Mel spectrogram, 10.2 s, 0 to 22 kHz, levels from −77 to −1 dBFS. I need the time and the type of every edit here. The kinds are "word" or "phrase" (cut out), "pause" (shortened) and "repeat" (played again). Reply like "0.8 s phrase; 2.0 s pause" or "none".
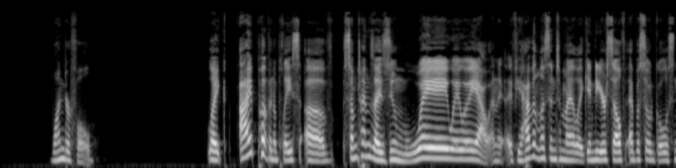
3.5 s pause; 4.0 s word; 8.8 s phrase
